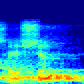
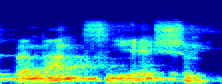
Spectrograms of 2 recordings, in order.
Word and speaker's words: pronunciation: pronunciation are getting it it's not pronounced session it is pronunciation got it so when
